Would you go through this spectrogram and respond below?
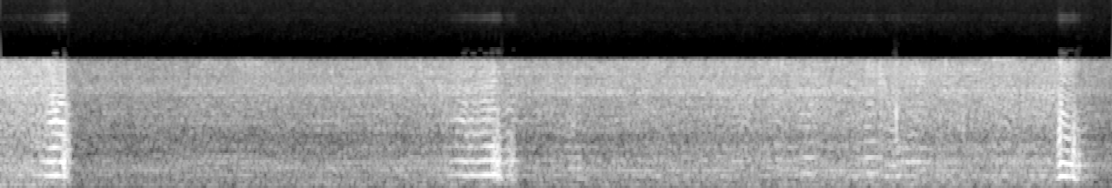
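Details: Honey bees tidying the hive after a sugar dusting against mites: continuous dense humming drone, with three short louder swells as bees pass close, near the start, middle and end.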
